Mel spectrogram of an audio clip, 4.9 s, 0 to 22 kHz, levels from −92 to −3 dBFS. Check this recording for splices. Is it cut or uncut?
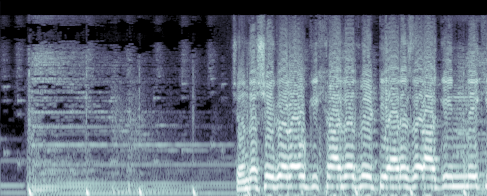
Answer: cut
